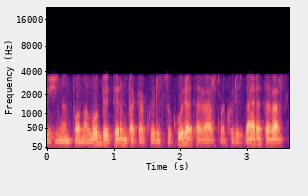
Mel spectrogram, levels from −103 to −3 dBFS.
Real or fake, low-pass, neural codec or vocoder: real; 3.6 kHz; none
